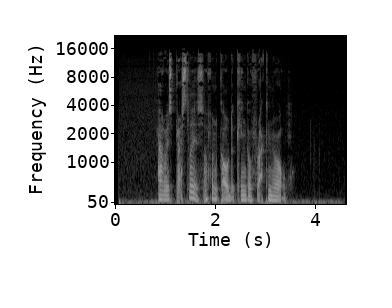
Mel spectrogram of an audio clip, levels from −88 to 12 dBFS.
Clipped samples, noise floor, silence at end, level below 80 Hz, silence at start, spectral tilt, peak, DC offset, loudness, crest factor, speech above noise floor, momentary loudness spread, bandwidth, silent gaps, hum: under 0.1%; -55 dBFS; 0.15 s; -52 dBFS; 0.1 s; -4.5 dB/octave; -12 dBFS; under 0.1%; -31 LUFS; 20 dB; 24 dB; 7 LU; 16 kHz; none; none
